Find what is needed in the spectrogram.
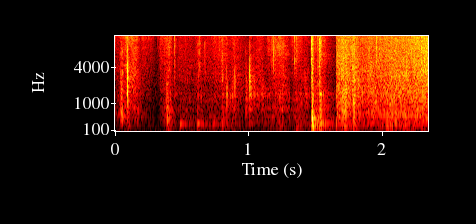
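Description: Cardboard shipping box being opened: a few light taps and scrapes, a sharp snap about one and a half seconds in, then clear plastic wrapping crinkling as it is pulled out.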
